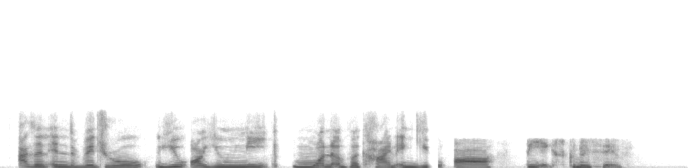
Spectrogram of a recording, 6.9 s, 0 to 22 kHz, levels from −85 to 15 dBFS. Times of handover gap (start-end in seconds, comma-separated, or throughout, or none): 4.27-4.39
